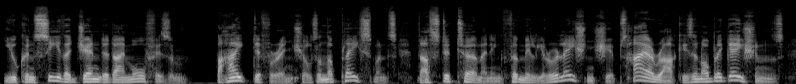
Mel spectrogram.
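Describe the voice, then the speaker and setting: Man playing a clear, terse expedition leader. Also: lowish voice, wildly swooping pitch, fairly bright tone, no room sound, clean studio sound, pitched above the performer's own voice, full character voice. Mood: firm, explanatory. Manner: measured, firm, explanatory. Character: terse, quietly authoritative male expedition leader, impatient, matter-of-fact. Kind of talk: audiobook character dialogue.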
